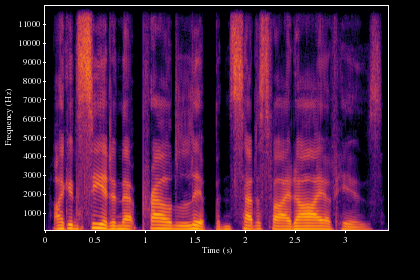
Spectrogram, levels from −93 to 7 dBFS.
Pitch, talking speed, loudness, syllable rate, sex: 160 Hz, 225 wpm, -16 LUFS, 4.7 syllables/s, female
